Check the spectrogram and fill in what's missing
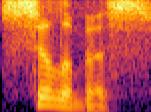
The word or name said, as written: syllabus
